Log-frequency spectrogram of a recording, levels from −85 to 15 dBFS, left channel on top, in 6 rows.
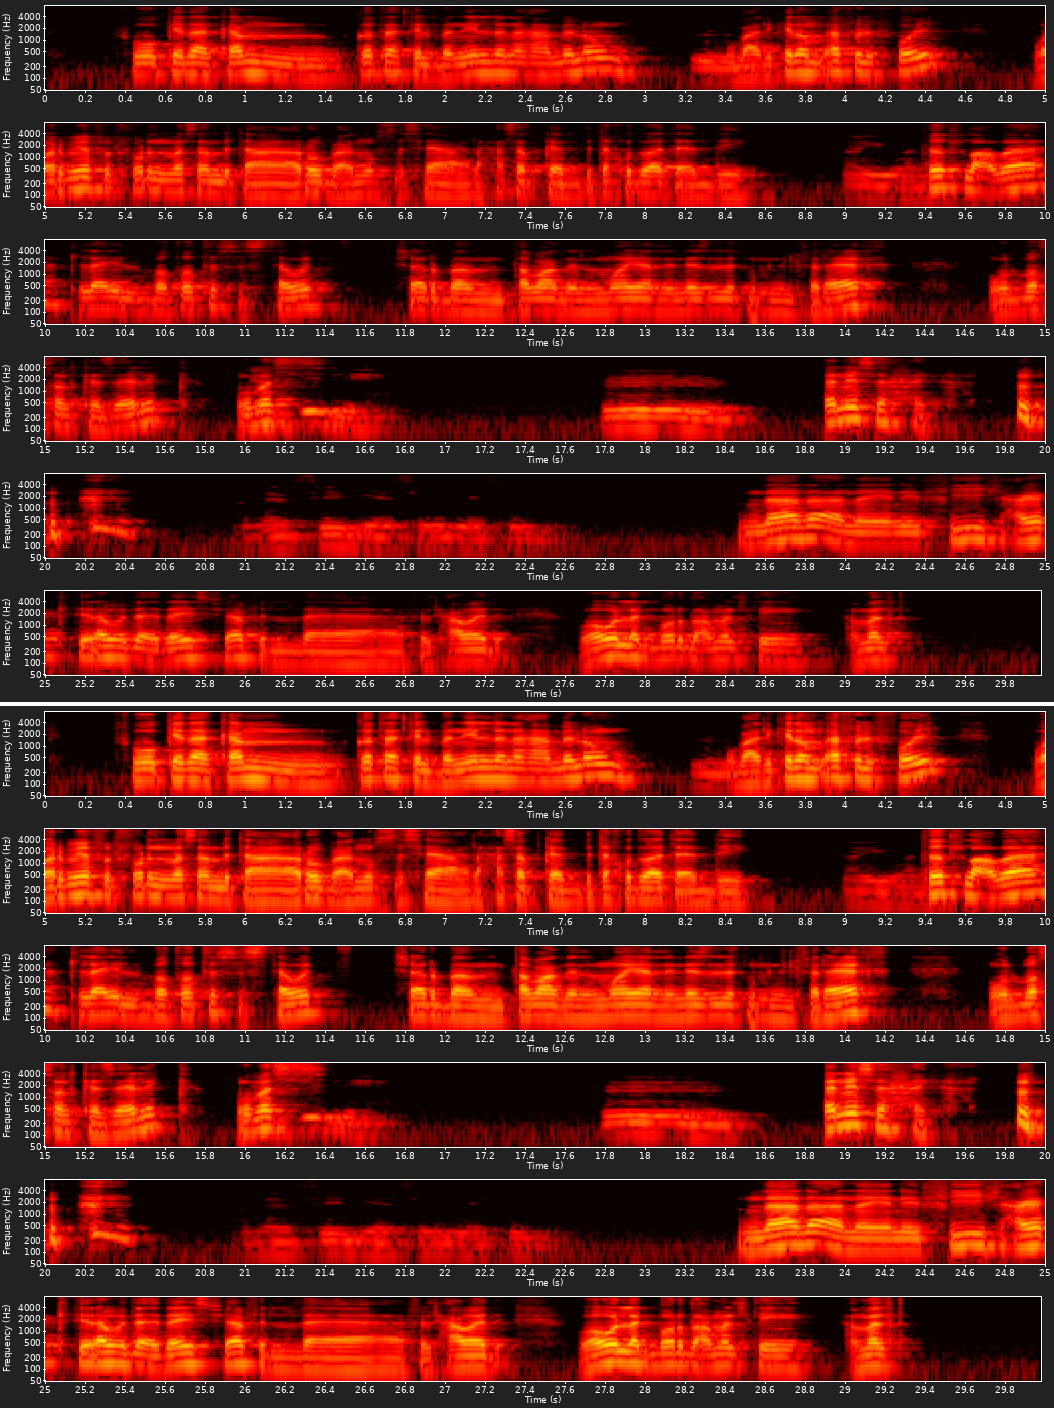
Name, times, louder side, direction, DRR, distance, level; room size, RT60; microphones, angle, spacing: voice 1, 0.4-2.9 3.4-4.5 4.9-8.5 9.4-11.4 11.8-14.2 14.7-15.6 16.0-16.3 18.9-19.4 19.9-20.4 23.5-27.3 27.7-29.3, right 5 dB, 85° right, 0.6 m, -31 dB
voice 2, 3.2-3.6 9.0-9.5 16.0-16.7 17.8-18.5 21.0-22.6, left 4 dB, 65° left, 3.2 m, -44 dB
14.0 x 4.6 x 8.8 m
head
